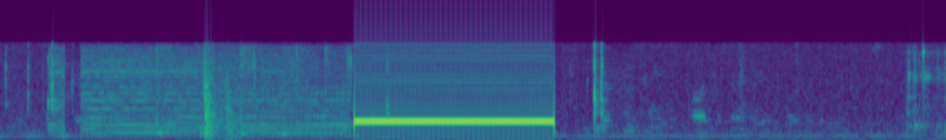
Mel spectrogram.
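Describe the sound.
A single long, steady telephone ring tone sounds while a call is transferred during a business call. It lasts about two seconds, with murmured voices before it and mostly quiet line noise after.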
